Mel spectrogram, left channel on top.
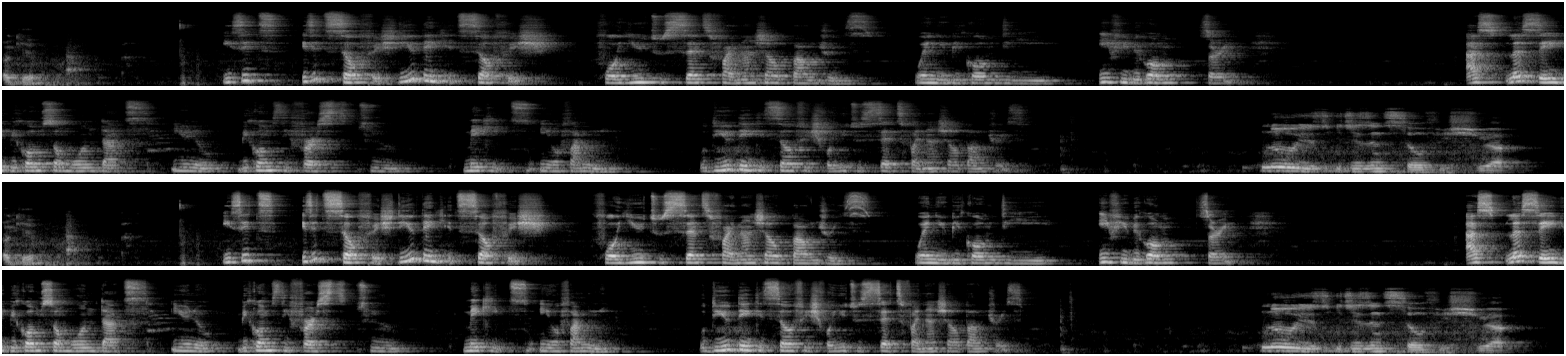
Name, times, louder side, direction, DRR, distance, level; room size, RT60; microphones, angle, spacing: voice 1, 0.0-0.8 28.2-30.6, right 1 dB, 15° right, 0.4 m, -25 dB
voice 2, 2.2-2.7 3.0-5.4 5.9-8.7 9.1-10.5 11.0-12.7 14.6-19.6 20.2-21.7 22.6-25.8, right 4 dB, 65° right, 0.8 m, -23 dB
9.7 x 6.6 x 4.9 m
head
